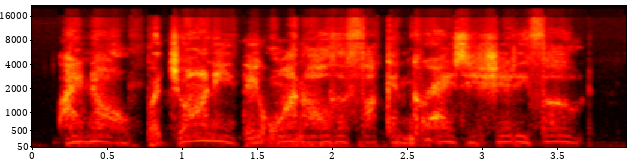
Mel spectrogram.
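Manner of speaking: whispering. Answering another speaker's remark on boring food: whispering. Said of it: "So that's why I'm whispering".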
